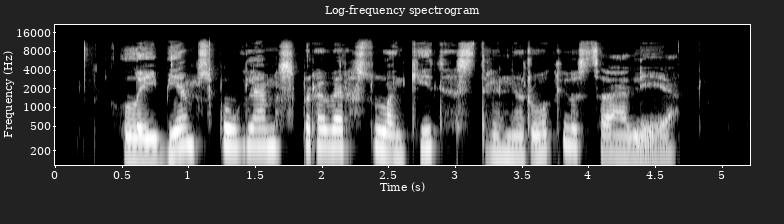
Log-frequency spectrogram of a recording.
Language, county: Lithuanian, Vilnius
